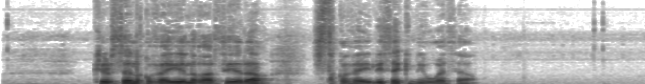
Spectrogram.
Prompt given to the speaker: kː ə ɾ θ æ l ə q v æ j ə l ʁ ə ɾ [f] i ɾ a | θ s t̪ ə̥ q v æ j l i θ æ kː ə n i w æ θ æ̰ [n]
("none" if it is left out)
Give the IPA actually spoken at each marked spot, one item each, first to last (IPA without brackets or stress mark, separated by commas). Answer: θ, none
